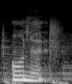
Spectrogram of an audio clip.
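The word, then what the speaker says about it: honor: इस वर्ड को प्रोनाउंस करेंगे ऑनर। यह वर्ड एच से शुरू हो रहा है और एच एक कोसोनेंट है। लेकिन हमें कंसोनेंट नहीं कोसोनेंट साउंड को देखना है।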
